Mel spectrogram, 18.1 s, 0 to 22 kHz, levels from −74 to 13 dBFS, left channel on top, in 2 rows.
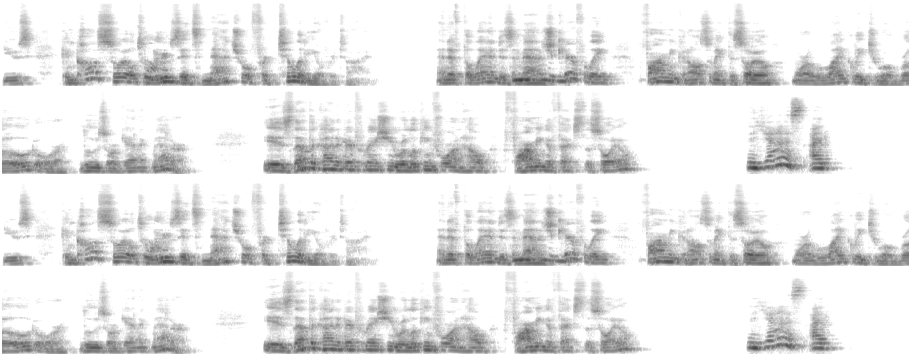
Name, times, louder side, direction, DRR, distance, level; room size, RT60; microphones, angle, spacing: voice 1, 0.0-3.6 4.3-6.0 6.4-10.9 11.7-15.4, left 1 dB, ahead, 0.6 m, -28 dB
voice 2, 5.1-5.6 12.0-12.2 16.5-17.3, left 3 dB, 45° left, 0.4 m, -24 dB
2.6 x 2.2 x 2.3 m
head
